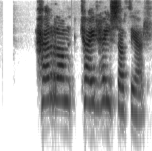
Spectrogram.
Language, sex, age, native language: Icelandic, female, 9, Icelandic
